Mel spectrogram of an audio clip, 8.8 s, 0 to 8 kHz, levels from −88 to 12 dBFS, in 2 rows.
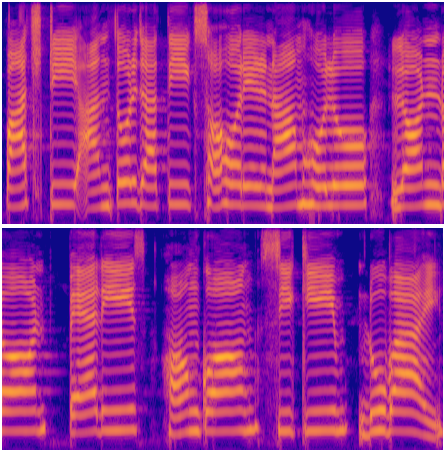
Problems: background sounds at intervals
